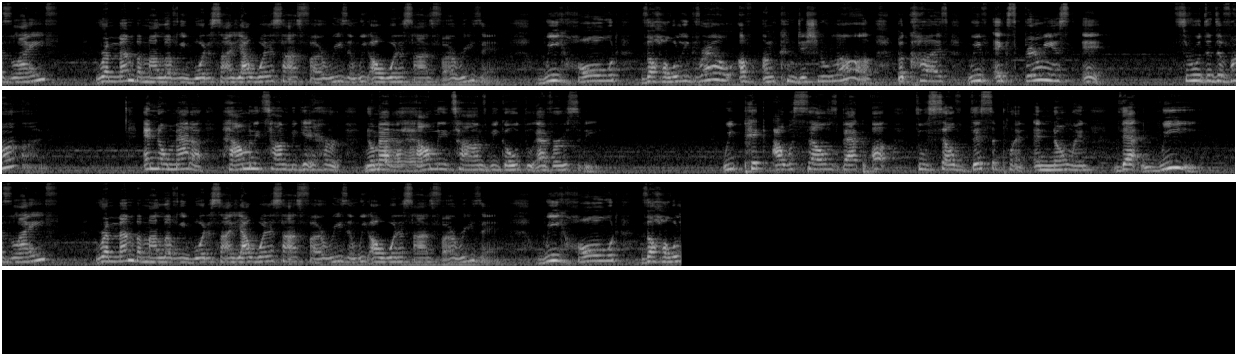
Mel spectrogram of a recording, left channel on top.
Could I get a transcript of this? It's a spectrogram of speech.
life, remember, my lovely water signs, y'all water signs for a reason. We are water signs for a reason. We hold the holy grail of unconditional love because we've experienced it through the divine. And no matter how many times we get hurt, no matter how many times we go through adversity, we pick ourselves back up through self-discipline and knowing that we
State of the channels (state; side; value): drops out; right; at 6.8 s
